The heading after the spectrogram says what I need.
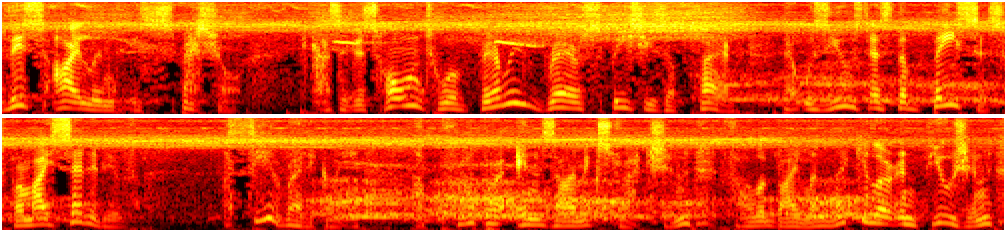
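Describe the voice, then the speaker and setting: An earnest game scientist, precise and technical. His voice sits fairly high for a man, and loud ambient noise runs behind it. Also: sing-song, moderate pace. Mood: hopeful, earnest. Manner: technical, explanatory. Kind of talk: animated action game cutscene acting.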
